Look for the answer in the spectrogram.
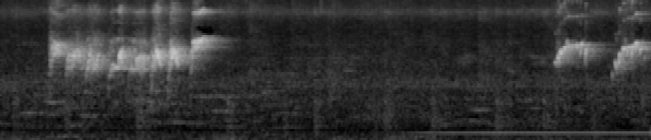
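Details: Lesser green leafbird, song used to provoke other birds to sing: a fast rippling run of high twittering notes for over a second, a pause with a faint steady hum, then two rising whistles.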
